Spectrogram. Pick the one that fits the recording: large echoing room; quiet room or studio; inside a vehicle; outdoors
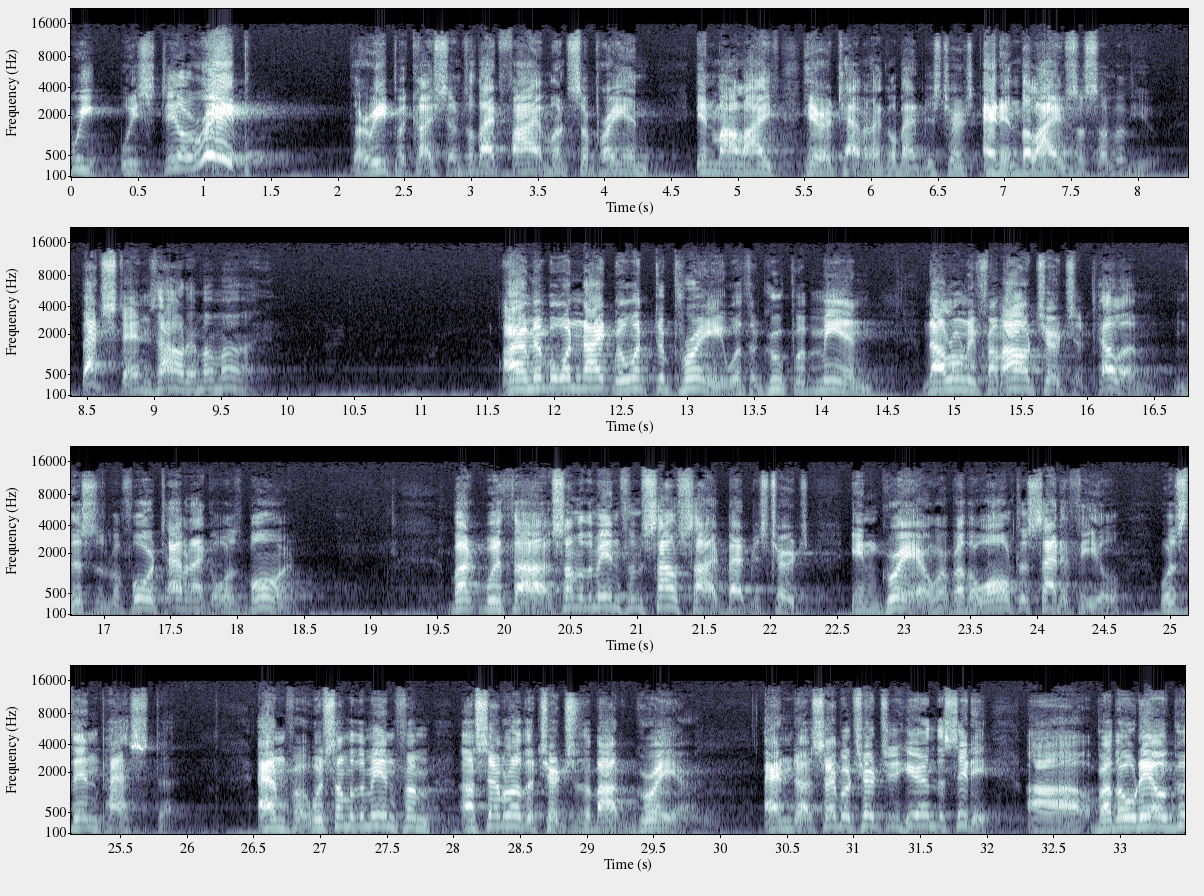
large echoing room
